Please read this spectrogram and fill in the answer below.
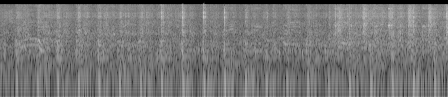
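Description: Miniature steam traction engines passing close by, their engines running with a rapid, regular beat of several strokes a second.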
